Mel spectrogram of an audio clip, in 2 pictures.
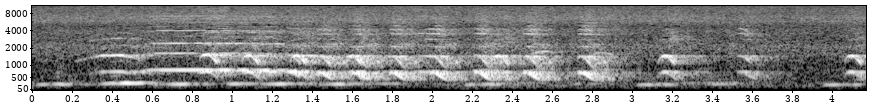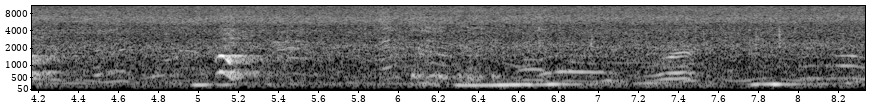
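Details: Siamang apes at the Tampa Zoo sing a loud run of rapid, ringing whoops that rise and fall, then taper into scattered barks.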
